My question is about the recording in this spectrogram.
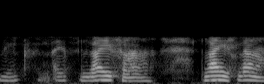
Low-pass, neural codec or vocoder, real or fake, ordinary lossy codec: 3.6 kHz; codec, 16 kHz, 2 kbps, FreqCodec, smaller model; fake; MP3, 32 kbps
